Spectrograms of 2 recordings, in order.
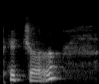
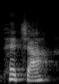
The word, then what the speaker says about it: pitcher: And I really, again, being from Massachusetts, I really have to pronounce my R's there. So pitcher, as opposed to what my parents say, which is pitcha.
